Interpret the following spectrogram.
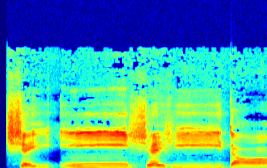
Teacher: تنوین کی آواز کو تھوڑی دیر ناک میں چھپا کر غنہ کرنا ہے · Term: اخفا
